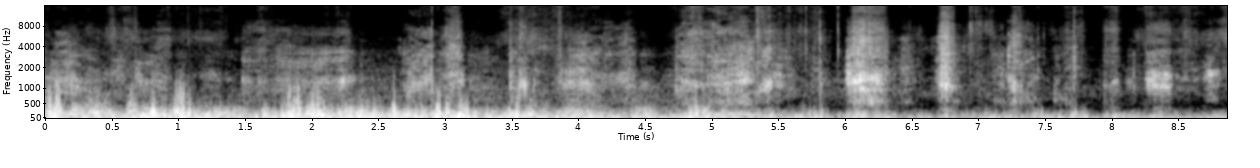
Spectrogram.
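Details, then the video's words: Playful dog fight: continuous low throaty growls with rapid irregular pulses, about three per second, fading slightly toward the end, where a few sharper snorts and a faint whimper stand out. "DOG FIGHT"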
